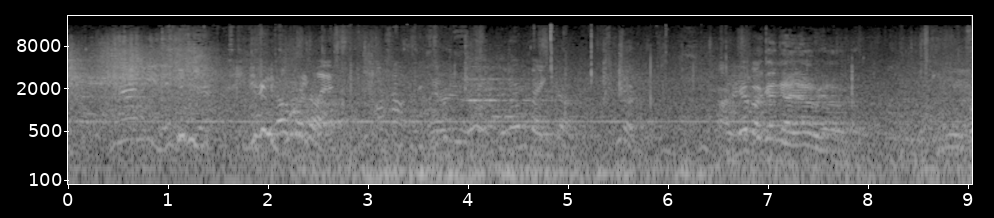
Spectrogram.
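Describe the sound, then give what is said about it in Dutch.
Steady footsteps of several travelers walk across a hard floor at Centraal Station, with indistinct voices murmuring in the background and a faint constant hum. “Daar hoor ik iets wat je normaal niet hoort. Voetstappen van reizigers.”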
